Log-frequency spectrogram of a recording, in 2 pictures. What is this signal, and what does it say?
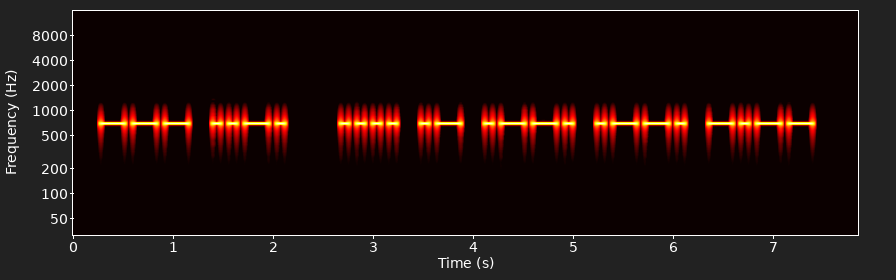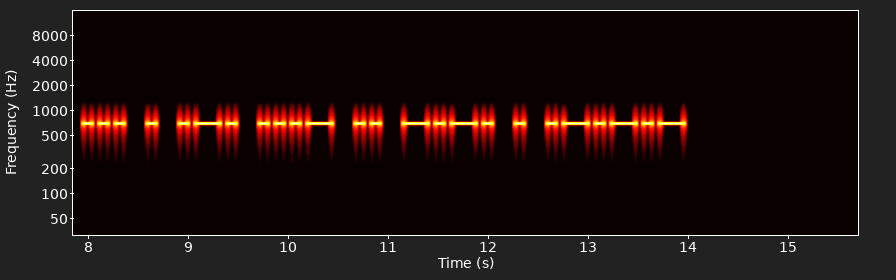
Morse code, heard as a keyed tone, about 16 wpm, 700 Hz. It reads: OF HAPPY SERVICE.
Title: Sentences from Top 1000 Words - Review Part 4 - 15wpm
